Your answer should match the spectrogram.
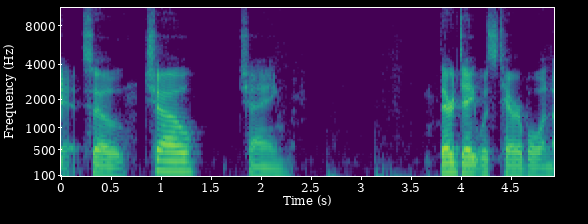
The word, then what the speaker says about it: Cho Chang: the thing I can actually say it so Cho Chang their date was terrible and awful let's just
